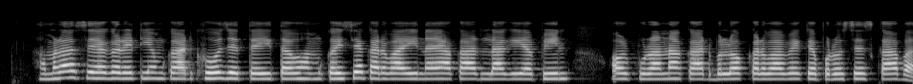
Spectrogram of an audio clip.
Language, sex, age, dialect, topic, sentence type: Magahi, female, 25-30, Western, banking, question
